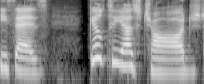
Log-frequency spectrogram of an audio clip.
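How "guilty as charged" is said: put-on, affected British accent. Retelling someone pretending to be a barrister, in an imitated British accent. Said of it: "in a British accent".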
